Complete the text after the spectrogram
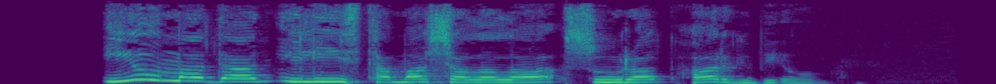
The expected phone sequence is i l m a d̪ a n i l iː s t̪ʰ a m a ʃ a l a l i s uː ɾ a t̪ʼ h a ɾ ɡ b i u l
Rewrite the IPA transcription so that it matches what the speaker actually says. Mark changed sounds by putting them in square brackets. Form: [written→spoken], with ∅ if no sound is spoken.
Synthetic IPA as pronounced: i l m a d̪ a n i l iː s t̪ʰ a m a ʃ a l a l [i→a] s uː ɾ a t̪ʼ h a ɾ ɡ b i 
